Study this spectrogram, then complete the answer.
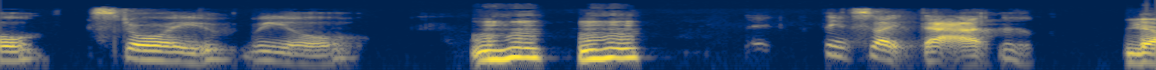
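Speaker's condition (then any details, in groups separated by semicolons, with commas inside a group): Cerebral palsy, mild; left side affected, throat speech surgery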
